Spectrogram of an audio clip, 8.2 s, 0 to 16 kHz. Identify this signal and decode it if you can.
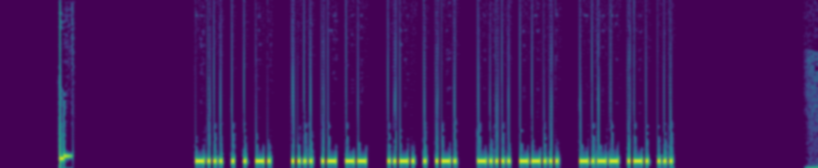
Morse code, heard as a keyed tone, about 40 wpm, 700 Hz. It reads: BEEN HAM FER 67 YRS
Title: Practice QSO - Exchange 3 - More Info - 40wpm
